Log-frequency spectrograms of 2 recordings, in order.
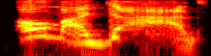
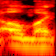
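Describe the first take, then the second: First: Put-on American accent. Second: Said in the usual way. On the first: Host imitating the American reactor, mock American shout. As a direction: blurt it out like an amazed American. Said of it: "he was going". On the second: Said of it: "he wasn't going".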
